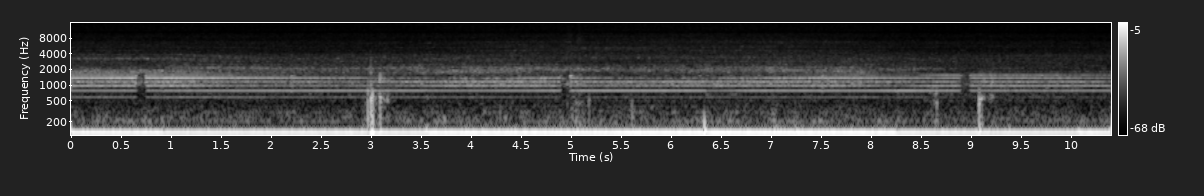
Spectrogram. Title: ST8000DM002. Buzzing noise when idle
